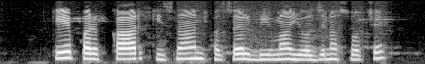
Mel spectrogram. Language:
Magahi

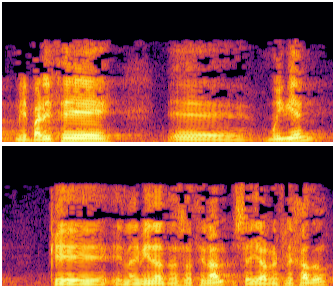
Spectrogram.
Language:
Spanish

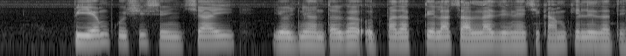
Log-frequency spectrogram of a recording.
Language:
Marathi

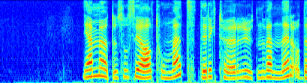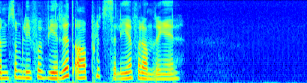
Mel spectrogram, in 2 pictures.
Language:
Norwegian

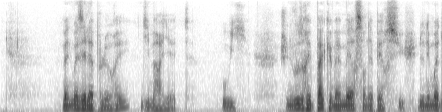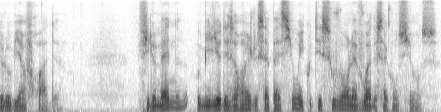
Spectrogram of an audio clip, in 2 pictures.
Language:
French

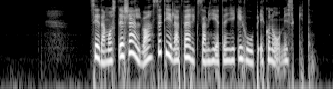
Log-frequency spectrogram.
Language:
Swedish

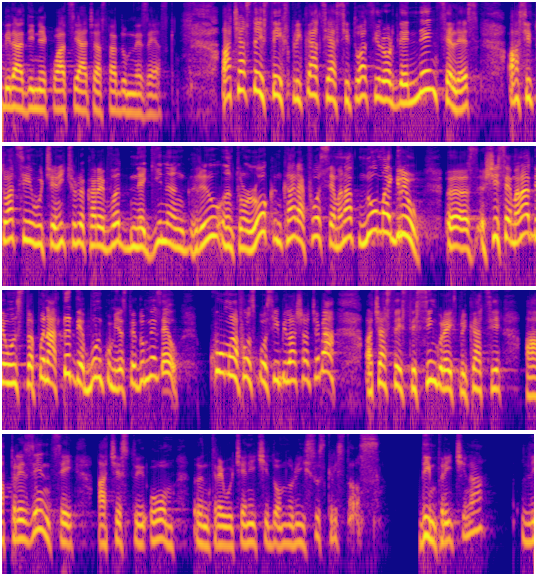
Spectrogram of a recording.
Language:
Romanian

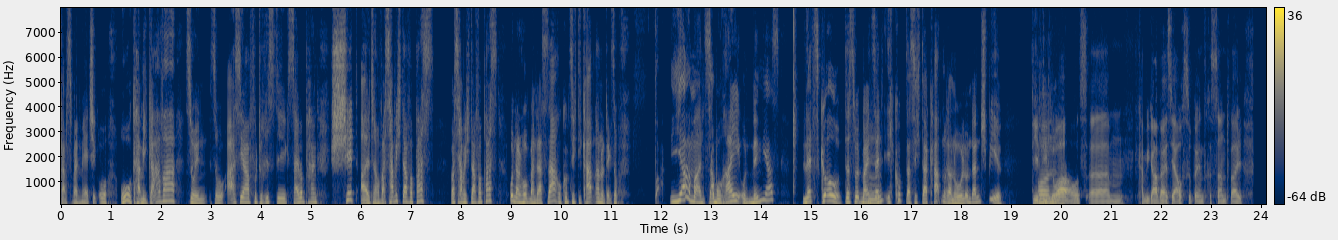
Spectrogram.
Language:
German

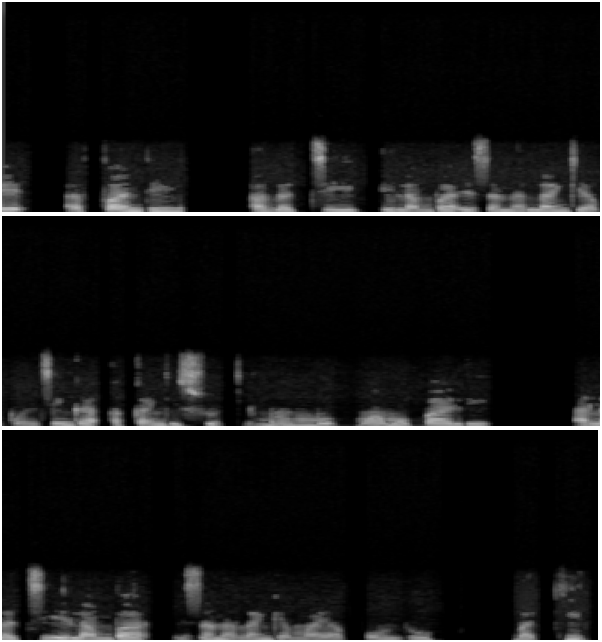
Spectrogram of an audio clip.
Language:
Lingala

